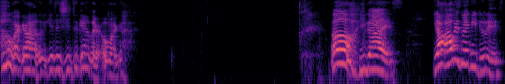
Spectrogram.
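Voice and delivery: crying through the words, choking up, fighting tears. Addressing the audience, getting emotional and trying not to cry. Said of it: "I'm trying not to cry, but I can't help it".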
